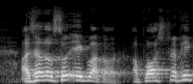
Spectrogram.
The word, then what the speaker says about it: apostrophe: पढ़ लेते हैं लोग, ऐसे एपोस्ट्रॉफी ऐसे करके पढ़ लेते हैं। मैं आपको इसका शुद्ध उच्चारण बताता हूँ। इसका प्रोनाउंसिएशन है अपॉस्ट्रफी, अपॉस्ट्रफी।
